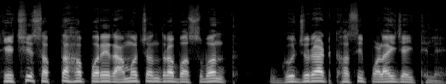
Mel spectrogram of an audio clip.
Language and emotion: Odia, neutral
